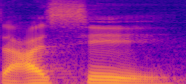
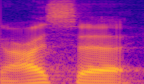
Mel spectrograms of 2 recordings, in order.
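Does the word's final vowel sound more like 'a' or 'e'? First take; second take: e; a. First: The final vowel leans toward an 'e' sound. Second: The final vowel is an open 'a' sound. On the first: It follows a less common recitation method. "he says Asi, Asi, which is Imala" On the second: It follows the most common recitation method. "Instead of saying Asa"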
